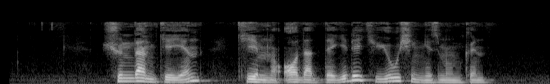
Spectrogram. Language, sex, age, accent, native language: Uzbek, male, 18-24, Namangan, Uzbek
